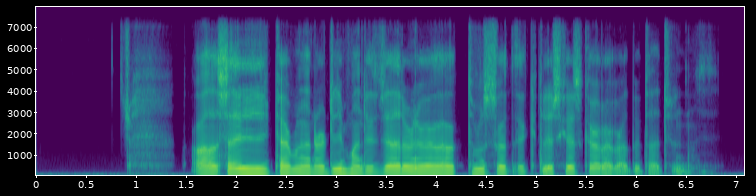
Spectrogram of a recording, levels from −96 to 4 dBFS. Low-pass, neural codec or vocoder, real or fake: 7.2 kHz; autoencoder, 22.05 kHz, a latent of 192 numbers a frame, VITS, trained on many speakers; fake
